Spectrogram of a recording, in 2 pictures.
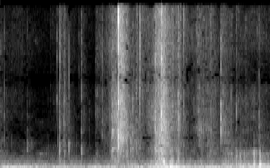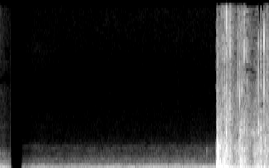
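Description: Plastic bags crinkling and rustling irregularly as wrapped items are handled. About halfway through the sound stops abruptly and a quieter stretch with a low steady hum follows. Loud crinkling starts again near the end.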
